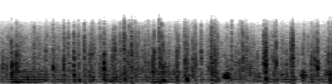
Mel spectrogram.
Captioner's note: hooves clop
